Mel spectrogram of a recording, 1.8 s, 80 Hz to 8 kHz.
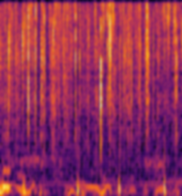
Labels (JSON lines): {"label": "biophony, cascading saw", "recorder": "SoundTrap 600 or HydroMoth"}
